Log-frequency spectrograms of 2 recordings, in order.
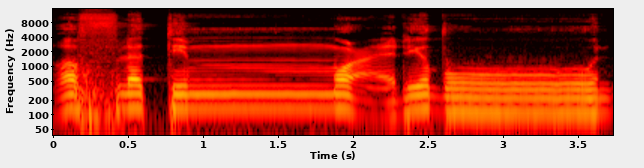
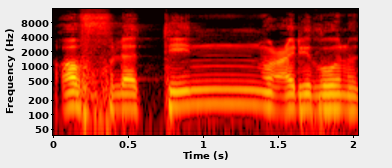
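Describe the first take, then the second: First: The n merges into the m with nasalization. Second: The n is pronounced clearly before the m. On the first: The speaker calls it right. "നൂനു സാക്കിനത്തിനെ മീമിലേക്ക് ദഗാം ചെയ്ത് അവിടെ മണിച്ചുച്ചരിക്കണം" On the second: The speaker calls it wrong. "ഉച്ചരിക്കാൻ പാടില്ല"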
